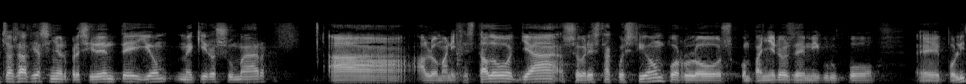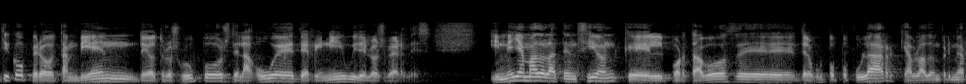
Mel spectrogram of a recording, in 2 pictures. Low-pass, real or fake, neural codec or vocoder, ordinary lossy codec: 7.2 kHz; real; none; none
